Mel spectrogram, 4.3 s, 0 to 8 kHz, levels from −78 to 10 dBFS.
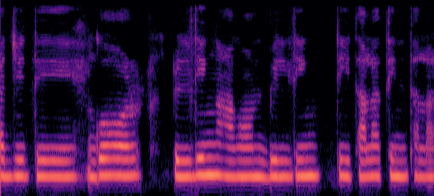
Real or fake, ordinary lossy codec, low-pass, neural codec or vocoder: fake; none; 7.2 kHz; codec, 16 kHz in and 24 kHz out, 1 kbps, XY-Tokenizer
